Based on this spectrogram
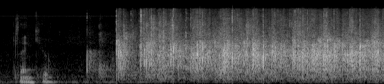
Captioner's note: applause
